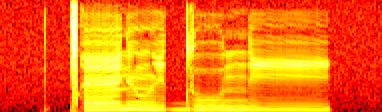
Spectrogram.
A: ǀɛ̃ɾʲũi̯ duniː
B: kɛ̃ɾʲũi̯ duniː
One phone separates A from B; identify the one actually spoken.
A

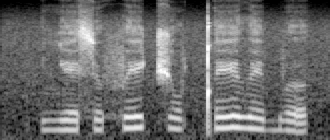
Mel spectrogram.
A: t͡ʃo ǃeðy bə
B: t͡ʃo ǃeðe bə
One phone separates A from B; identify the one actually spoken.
B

